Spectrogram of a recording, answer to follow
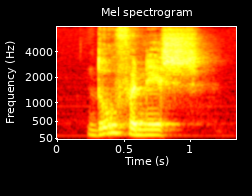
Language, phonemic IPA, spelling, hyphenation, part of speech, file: Dutch, /ˈdru.fəˌnɪs/, droefenis, droe‧fe‧nis, noun, Nl-droefenis.ogg
- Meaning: sadness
